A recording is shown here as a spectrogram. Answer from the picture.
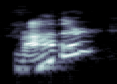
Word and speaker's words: rather: get on my case for pronouncing father correctly sorry no rather correctly oh wait say it again rather rather rhymes with father cuz they're spelled the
